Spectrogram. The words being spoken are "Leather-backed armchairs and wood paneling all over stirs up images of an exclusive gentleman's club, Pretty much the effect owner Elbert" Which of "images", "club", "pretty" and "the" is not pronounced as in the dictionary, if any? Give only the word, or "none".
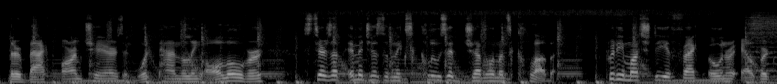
none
